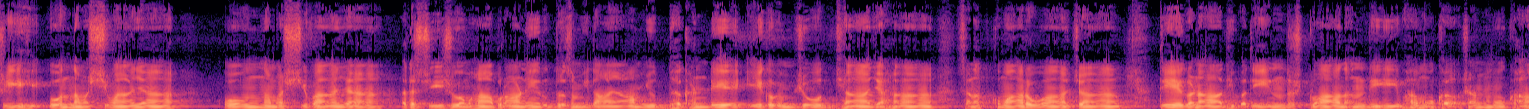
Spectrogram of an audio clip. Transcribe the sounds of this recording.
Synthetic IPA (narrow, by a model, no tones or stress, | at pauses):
ʃɾiːɦioːnːɐmɐʃjiʋaːjɐ | oːnnɐmɐʃjiʋaːjɐɐt̪ɐʃeːʃuʋɐmɐɦaːpuɾaːɳeːɾud̪ɾɐsɐmɦit̪aːjaːmjud̪ʱːɐkʰɐɳɖeːʔeːkɐʋimʃoːd̪ʱjaːjɐɦɐ̆ | sɐnɐt̪kumaːɾɐʋaːt͡ʃɐ | t̪eːɡɐɳaːɐd̪ʱipɐt̪ind̪ɾiʂʈʋaːnɐnd̪iːbʱɐmukʰɐʃɐɳmukʰɐ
